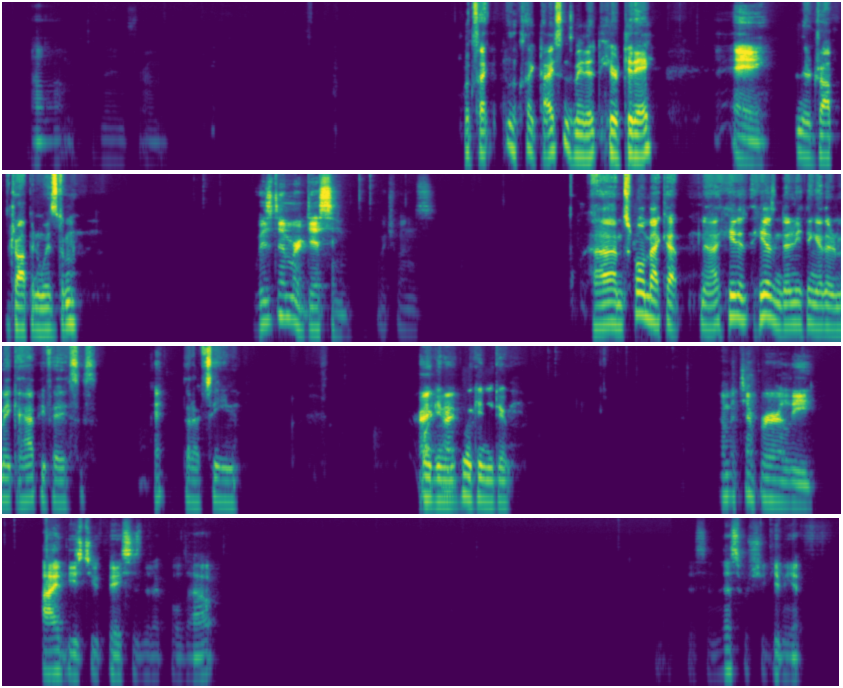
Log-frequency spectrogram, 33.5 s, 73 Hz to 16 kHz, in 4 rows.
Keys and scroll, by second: 0.9 typing, 16.9 e, 18.1 space, 29.8 |, 33.3 i.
